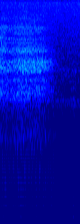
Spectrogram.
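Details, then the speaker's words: An adult who says the shortness of breath lingers after stopping ciprofloxacin, breathing hard while talking on a live stream: a single loud, forceful intake of breath with rushing airflow; laboured breathing. "something that seems to be sticking around is this horrible shortness of breath I'm sure you can probably hear it on the microphone me having to like really breathe hard to get a breath in"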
